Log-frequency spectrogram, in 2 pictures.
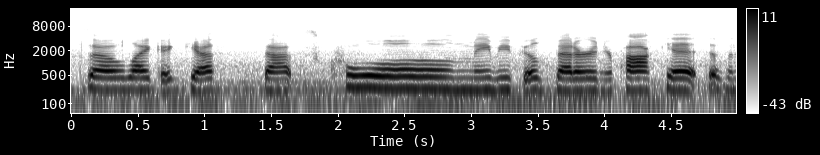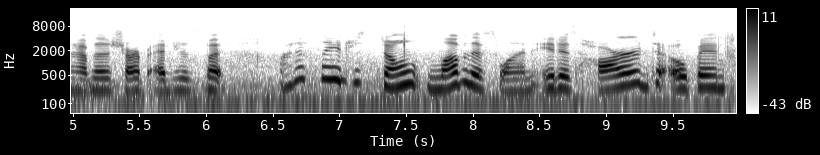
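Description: In a leafy yard, under a tree, a woman in her forties talks casually to camera about her knives like a foraging teacher showing equipment. She has a slightly high voice and a chatty habit of seeking agreement with "right." The recording is dull and picks up ambient outdoor noise.

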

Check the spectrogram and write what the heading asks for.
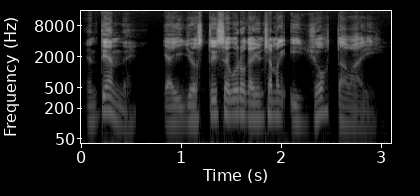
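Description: A fast-talking Puerto Rican singer with a fairly low voice and lively intonation gives an open, emotional interview on a podcast. Speaking with a Puerto Rican Spanish accent, he repeats words while searching for what to say. The studio sound is clean, without echo.

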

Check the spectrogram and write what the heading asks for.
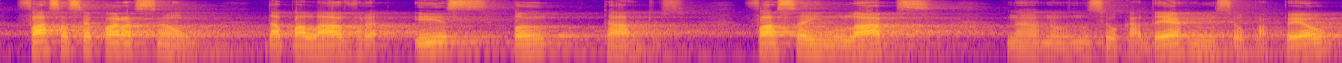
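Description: A male primary school teacher with a Brazilian Portuguese accent gives a recorded remote class. He draws out syllables slowly and speaks in an encouraging way. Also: medium pitch. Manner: slow, drawn-out syllables when spelling words, encouraging. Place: classroom with a whiteboard. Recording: echoey classroom with long reverb.

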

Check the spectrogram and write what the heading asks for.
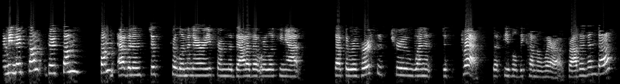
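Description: A woman's voice: a little high, fairly quick. A woman from Canada, a guest author in a thoughtful, casual webinar conversation who often restarts her phrases as she thinks. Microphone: video call. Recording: slightly dull lo-fi video call audio.

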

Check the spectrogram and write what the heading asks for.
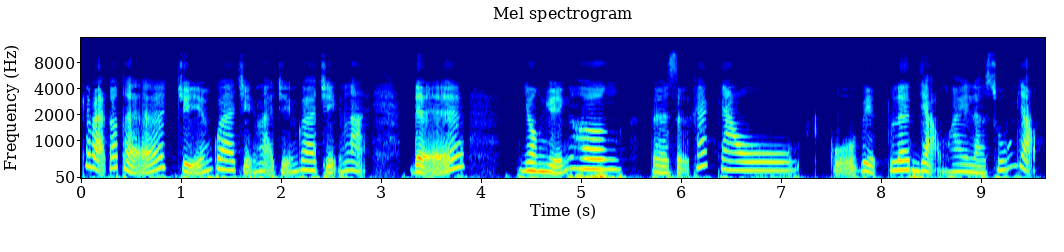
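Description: Woman, Vietnamese native speaker, language teacher, patient explanations, middle pitch, dry close sound. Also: creaky, a little mellow, no room sound. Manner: explains patiently, then reads Korean example words slowly. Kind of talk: spoken lesson on Korean intonation.

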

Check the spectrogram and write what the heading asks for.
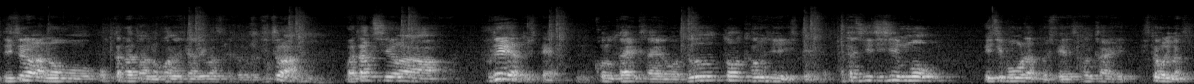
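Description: An older man in his seventies, a bowling federation director, giving polite, unhurried press conference remarks into a handheld mic. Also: on the high side, a little hiss or hum. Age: older, about 70s. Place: indoor press conference room. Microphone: handheld microphone. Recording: roomy, mic a bit distant.

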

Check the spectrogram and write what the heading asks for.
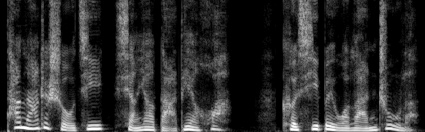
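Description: Woman storyteller, first-person drama, lively pitch swings, dry close mic. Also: moderate pace, no echo. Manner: cold, taunting in quoted speech.

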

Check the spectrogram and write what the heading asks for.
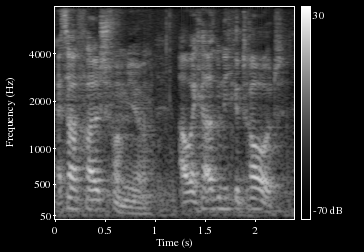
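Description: A man's voice: mid-range voice, quick pace, roomy sound, slight background noise, close to an everyday voice. A man playing a hot-tempered young ex-mafioso on the run, in an amateur audio drama. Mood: heated. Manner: heated, animated delivery.

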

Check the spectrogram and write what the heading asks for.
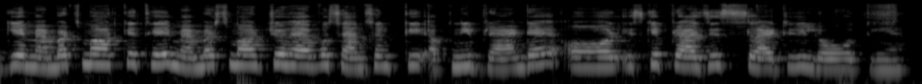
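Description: A woman with a fairly high voice narrates a store-tour vlog as a scripted voice-over. She talks steadily and plainly, walking through items and their prices one after another. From Pakistan. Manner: steady, matter-of-fact, listing prices item by item. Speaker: vlogger, mother.

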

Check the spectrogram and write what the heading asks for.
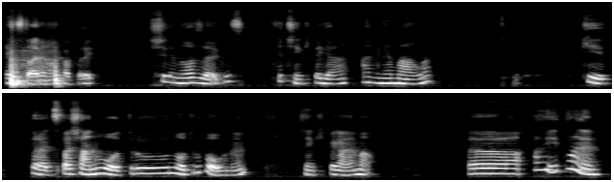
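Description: Mellow-voiced young Brazilian woman vlogging. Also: mid-range voice, normal speed, long pauses. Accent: southern Brazilian Portuguese. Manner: animated retelling, acts out her own panicked pleas. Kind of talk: casual storytelling to camera. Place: indoors at home.

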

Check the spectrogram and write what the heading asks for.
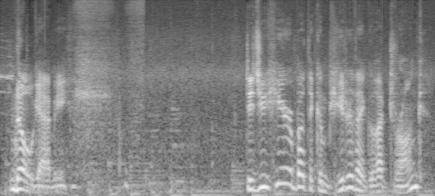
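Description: A man in his thirties casually telling corny dad jokes to camera, pausing before each punchline. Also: on the high side, big pitch swings, vocal fry, a bit bright, faint music behind. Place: outdoors against a house wall.

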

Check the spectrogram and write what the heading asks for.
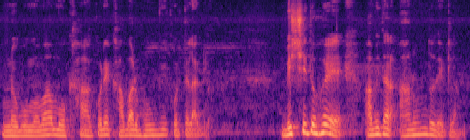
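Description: A man narrating a novel in a calm, measured storytelling voice. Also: mid-range voice, creaky, a little hiss or hum. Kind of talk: audiobook novel reading.

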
